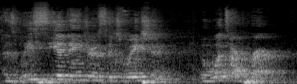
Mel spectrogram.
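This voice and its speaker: Male pastor, conversational sermon, slightly high voice, picked up from afar in a booming hall. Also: fairly quick. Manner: conversational, acts out quotes, asks the congregation. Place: church sanctuary. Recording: echoey church hall from a distance, faint noise.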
